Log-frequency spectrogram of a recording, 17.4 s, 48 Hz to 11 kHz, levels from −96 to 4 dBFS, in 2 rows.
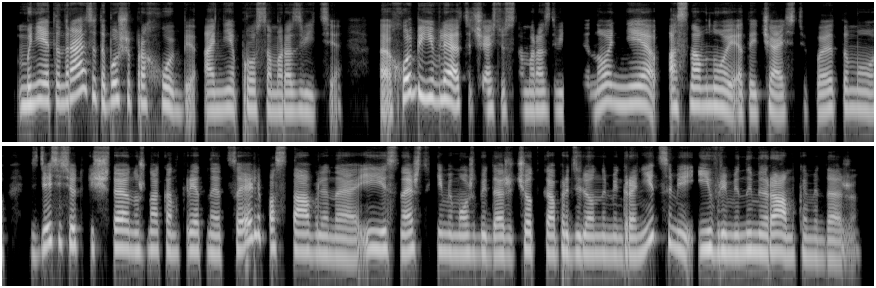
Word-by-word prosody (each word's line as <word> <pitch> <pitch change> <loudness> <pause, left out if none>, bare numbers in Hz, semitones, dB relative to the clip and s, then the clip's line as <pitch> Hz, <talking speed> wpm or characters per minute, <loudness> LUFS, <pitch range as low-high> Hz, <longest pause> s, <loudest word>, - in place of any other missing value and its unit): "мне 215 +4 +4
это 225 -1 -2
нравится"- 285 - +5
это 220 -4 -2
больше 240 +1 +2
про 215 0 0
хобби, 195 -6 -3
а 165 0 +2
не 170 +1 -3
про 175 -2 -2
саморазвитие. 160 -2 -5 0.4
Э, - - +3
хобби 300 +3 +6
является 245 -7 +5
частью 175 -1 -3
саморазвития, 165 -1 -5 0.3
но 210 +8 0
не 210 -1 +2
основной 195 -4 +1
этой 160 -1 -3
частью, 155 +1 -3
поэтому 170 0 -4 0.3
здесь, 220 +10 0
я - - -2
всё-таки 230 -4 -2
считаю, 205 0 +4
нужна 190 +1 -3
конкретная 185 -1 -3
цель 290 - +1
поставленная, 170 - -1
и, 200 0 0
знаешь, 185 +1 0
такими, 185 -3 -6
может 170 0 -3
быть, 170 -2 -3
даже 165 -1 0
четко 185 -1 0
определенными 170 -1 -2
границами 200 - -1
и 200 +4 0
временными 180 0 0
рамками 165 -3 +2
даже. 145 +4 -5
180 Hz, 150 wpm, -23 LUFS, 165-205 Hz, 0.4 s, хобби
